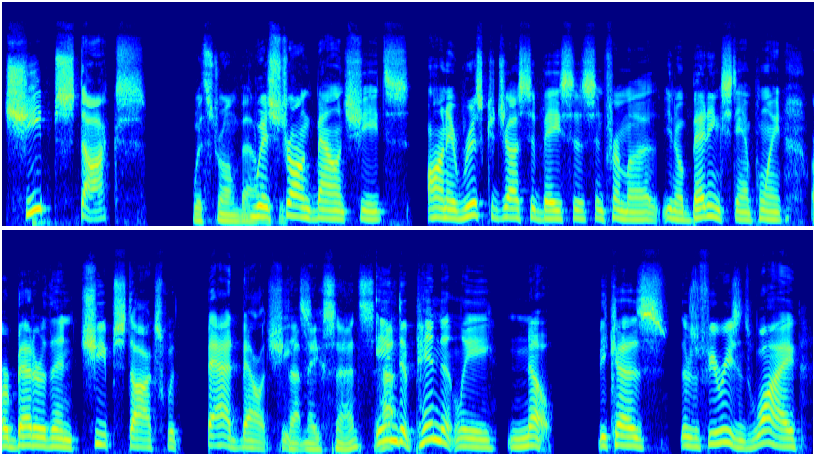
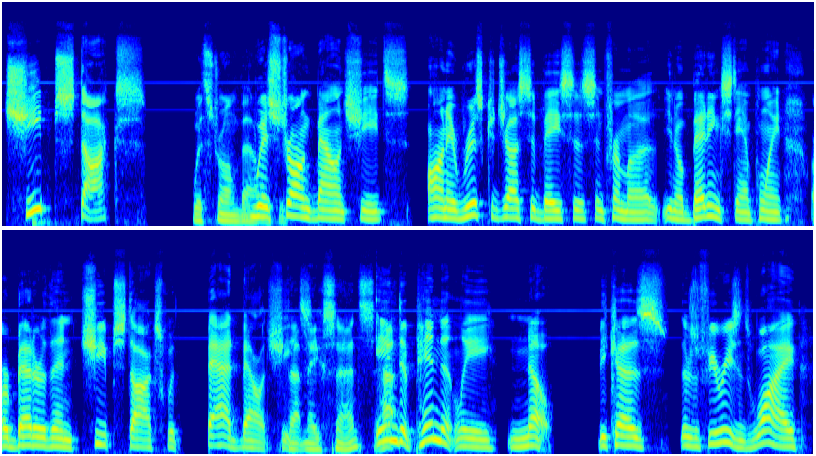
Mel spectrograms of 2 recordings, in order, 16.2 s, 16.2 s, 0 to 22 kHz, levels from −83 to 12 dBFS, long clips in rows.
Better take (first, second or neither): first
